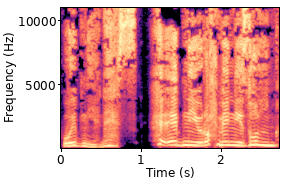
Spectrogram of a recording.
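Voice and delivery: wailing, rising to a loud high cry. Acted. Father weeping into his hands, loud wailing cry. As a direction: sob it out, climbing to a wail. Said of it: "وهو يبكي هاتفا".

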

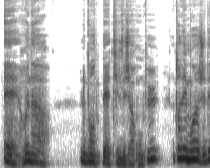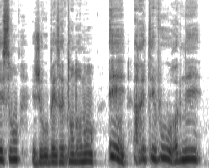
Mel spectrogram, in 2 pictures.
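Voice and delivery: teasing call, rising high. A narrator's reading. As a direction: call him back from the branch. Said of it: "La mésange lui cria".

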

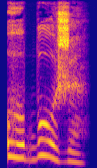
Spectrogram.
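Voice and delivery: slow, stunned gasp of words; shocked exhale. A narrator's reading. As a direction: draw it out in disbelief. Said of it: "выдохнула шокированно".

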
